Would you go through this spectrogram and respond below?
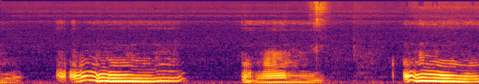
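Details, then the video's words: A snoring cat, asleep. Three drawn-out, low, buzzing hums come with brief, quieter gaps between breaths. The background is otherwise silent. "Snoring Kitty"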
